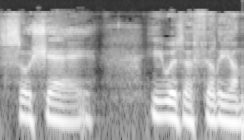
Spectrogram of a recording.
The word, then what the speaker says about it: Saucier: how you pronounce it it's like saucier but so shay he was a philly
